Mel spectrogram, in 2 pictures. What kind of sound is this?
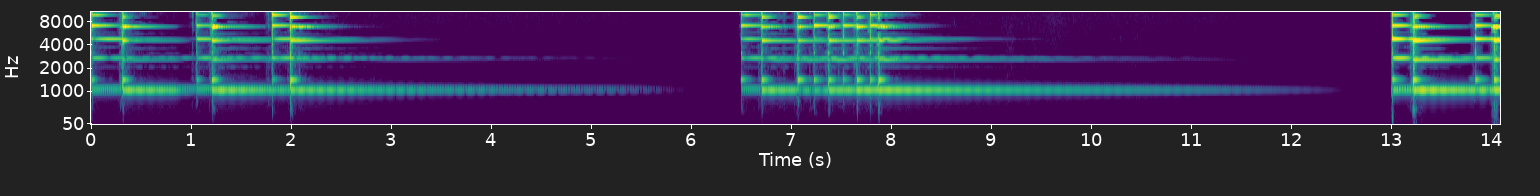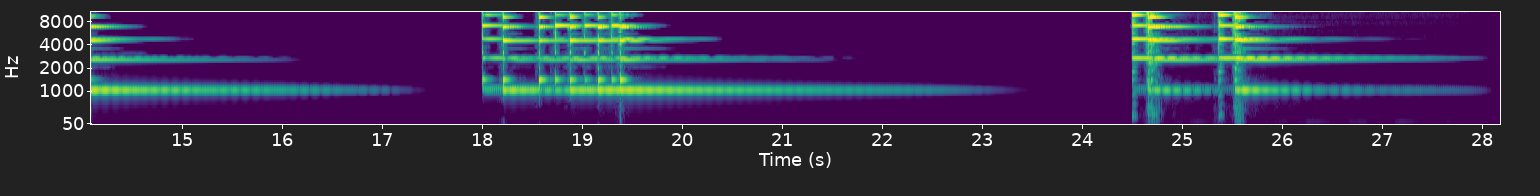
5 samples of a Bicycle Bell.
Recorder: Zoom H4n
Microphone: Sennheiser MKE-600
bicicleta, bicycle, ding, ring, timbre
